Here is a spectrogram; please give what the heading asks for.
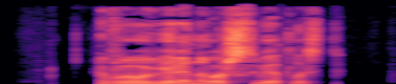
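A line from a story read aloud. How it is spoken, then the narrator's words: Quiet, smiling question. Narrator (Russian): тихо спросил мессер Беппо, слегка улыбнувшись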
